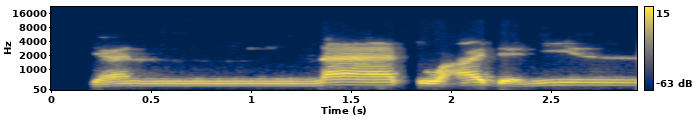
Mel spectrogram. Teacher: Jangan lupa gunahnya ditahan lama non tasdidnya.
